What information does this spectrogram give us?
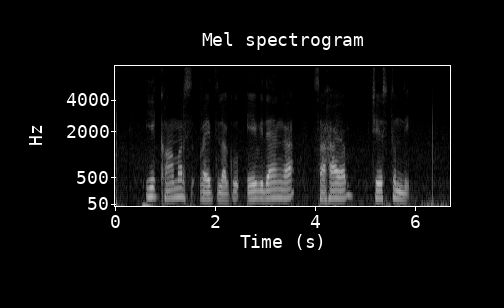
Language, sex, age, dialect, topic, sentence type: Telugu, male, 25-30, Telangana, agriculture, question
